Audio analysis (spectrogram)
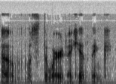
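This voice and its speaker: A man giving casual, rambling game commentary as a streamer, halting and slangy as he thinks out loud. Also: extremely low pitch, animated, vocal fry, slight background noise. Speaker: gaming streamer.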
